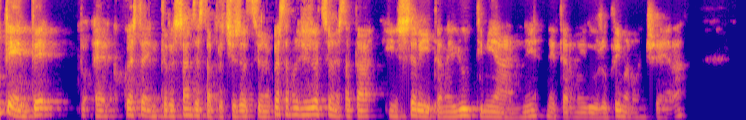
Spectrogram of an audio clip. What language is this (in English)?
Italian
